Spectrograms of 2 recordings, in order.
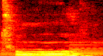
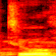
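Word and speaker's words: tule: Delta Estuary got it and this is a tool t-u-l-e Native Americans gathered bundles a re-light brush and that is this boat it's called a tool t-u-l-e tool okay and this is a cape Coke pod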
